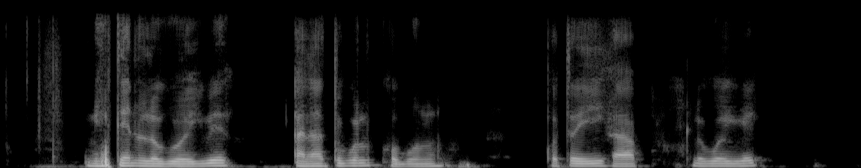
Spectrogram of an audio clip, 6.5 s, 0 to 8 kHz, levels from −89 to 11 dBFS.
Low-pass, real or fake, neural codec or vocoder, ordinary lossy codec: 7.2 kHz; fake; codec, 16 kHz, 2 kbps, X-Codec, HuBERT features, trained on general audio; none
